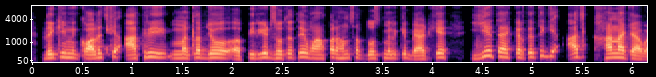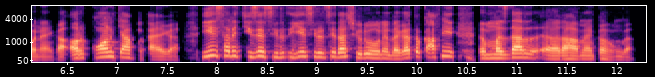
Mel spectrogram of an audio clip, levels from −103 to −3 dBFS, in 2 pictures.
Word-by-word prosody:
लेकिन 170 +2 -1
कॉलेज 145 +4 +5
के - - +1
आखिरी 175 +5 0 0.2
मतलब 160 +2 0
जो 170 0 +2
अ, - - +1
पीरियड्स 155 0 -1
होते 160 +2 -2
थे 190 - +2
वहाँ 145 -5 0
पर 180 - +2
हम 155 0 -5
सब 165 -1 -8
दोस्त 145 0 -4
मिल 155 -1 -5
के - - -6
बैठ 125 0 +1
के 180 - +2 0.4
ये 245 - +3
तय 195 -4 +2
करते 180 +1 -1
थे - - -5
कि 225 +1 -4
आज 185 - +1
खाना 170 +1 +4
क्या - - +2
बनाएगा 105 -2 -5
और 155 +9 +3
कौन 200 +3 +6
क्या 175 - +5
पकाएगा। 110 -1 -5 0.3
ये 245 +4 +2
सारी 235 -1 +2
चीज़ें 220 +3 +3
सिल 190 -3 -3
ये 215 - +1
सिलसिला 195 -1 +1
शुरू 165 0 -1
होने 150 -1 -1
लगा 160 - +3
तो 215 - -2
काफ़ी 220 +5 0
अ, 175 -7 -6
मजेदार 150 +4 +5 0.4
रहा 125 -1 +4
मैं 125 0 -4
कहूँगा। 110 -5 -7
170 Hz, 235 wpm, -22 LUFS, 145-190 Hz, 0.4 s, कौन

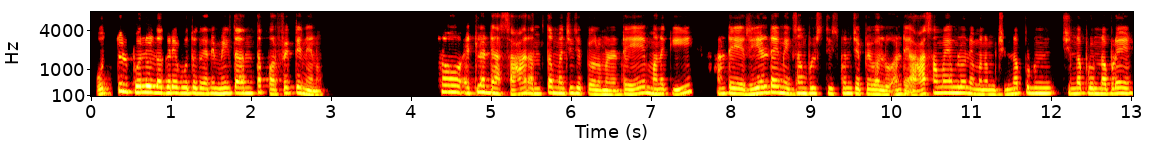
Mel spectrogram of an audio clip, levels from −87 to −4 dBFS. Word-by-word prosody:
ఒత్తులు, 190 +8 -1
పొల్లులు 215 0 +7
దగ్గరే 200 0 +2
పోతది 190 -1 0
గానీ, 185 +1 0
మిగతాదంతా 190 +2 +1
పర్ఫెక్టే 195 +5 -3
నేను. 135 -1 -1 1.5
సో, 235 - 0 0.3
ఎట్లంటే, 210 +1 0
ఆ - - -7
సార్ 175 +5 -1
అంత 175 +3 -3
మంచిగా 190 +1 0
జెప్పేవాళ్ళు 160 -4 -2
అనమాట. 145 -1 +2
అంటే, 155 +1 -2 0.3
మనకి 165 -2 -1 0.5
అంటే 185 +1 0 0.2
రియల్ 190 +5 +3
టైమ్ 210 -2 +3
ఎగ్జాంపుల్స్ 185 +1 0
తీసుకొని 185 +2 -1
చెప్పేవాళ్ళు. 160 -4 -1
అంటే, 160 +1 -2 0.2
ఆ - - +1
సమయంలోనే 200 -2 +2
మనం 155 0 -1
చిన్నప్పుడు 180 +4 -1 0.4
చిన్నప్పుడు 180 +1 -2
ఉన్నప్పుడే 175 +2 0
185 Hz, 145 wpm, -22 LUFS, 170-195 Hz, 1.5 s, పొల్లులు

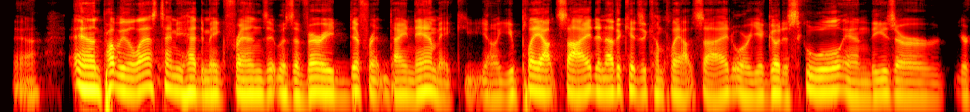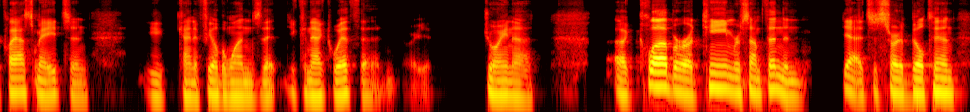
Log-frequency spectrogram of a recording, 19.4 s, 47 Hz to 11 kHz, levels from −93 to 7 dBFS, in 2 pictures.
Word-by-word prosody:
Yeah, 115 0 -11 0.4
and 145 -6 +6
probably 150 -4 +5
the 125 - +2
last 150 +5 +3
time 155 -4 0
you 125 - -1
had 125 0 +2
to 115 - -3
make 115 -3 -2
friends, 115 -1 0
it 125 -1 -3
was 115 -2 -3
a - - +2
very 120 +3 +3
different 115 +1 -3
dynamic, 115 -3 0
you 110 - -14
you 110 0 -10
know, 100 - -8
you 105 +3 -6
play 135 +4 +3
outside 125 +1 +4
and 125 - 0
other 125 +3 +3
kids 130 -1 -2
would 120 - -4
come 120 -2 -6
play 115 0 -2
outside, 110 +1 -2
or 115 -4 -3
you 110 +1 -3
go 120 +3 +1
to 105 -3 -4
school 130 +3 +1
and 105 -5 -5
these 115 +1 -2
are 100 -2 -4
your 110 -4 -9
classmates, 115 -1 -3
and 100 -2 -10 0.6
you 100 -3 -11 0.2
kinda 100 -3 -5
feel 110 +2 -4
the 100 - -7
ones 100 -1 -5
that 100 +1 -7
you 125 -7 -18
connect 105 +2 -4
with 115 +1 -1
that - - -12 0.3
or - - -24
you - - -22 0.6
join 110 -1 -3
a 95 -3 -8 0.8
a 110 - -2
club 165 - +6
or 125 -3 +2
a - - -3
team 150 0 +1
or - - -2
something, 125 +3 -2
and 105 -3 -7 0.4
Yeah, - - -1
it's - - -7
just - - -1
sorta 120 -2 0
built-in, 120 +3 -1
115 Hz, 210 wpm, -23 LUFS, 105-125 Hz, 0.8 s, and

